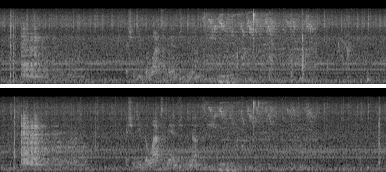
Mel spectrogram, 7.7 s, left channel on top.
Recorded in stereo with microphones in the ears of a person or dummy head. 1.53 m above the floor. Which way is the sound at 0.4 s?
45° right (ahead or behind).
